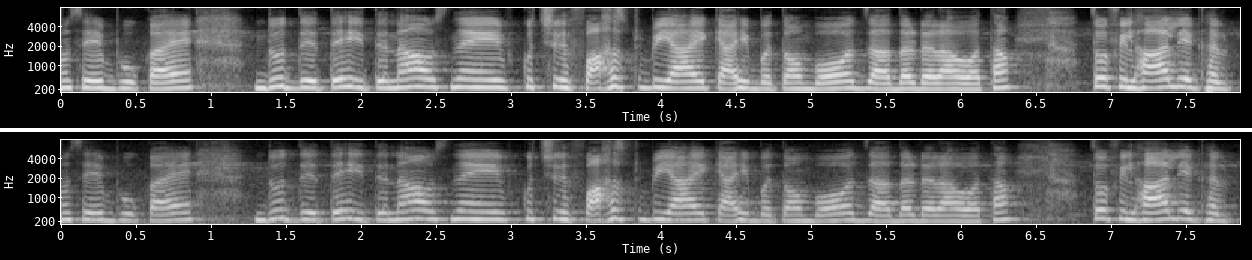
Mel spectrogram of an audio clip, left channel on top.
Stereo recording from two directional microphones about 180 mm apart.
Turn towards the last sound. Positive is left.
turn(degrees=25)  # may be behind; listen again after turning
